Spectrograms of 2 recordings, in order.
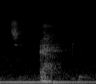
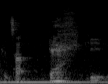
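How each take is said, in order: First: Ekki with a soft breath before the k; right ekki. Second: Ekki with a harsh German Bach ch; wrong ekki. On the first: Teacher showing the right way to say ekki, soft breath. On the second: Teacher showing the wrong way to say ekki, harsh ch. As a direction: ekki said as ech-ki, throat scrape. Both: Shown as a demonstration. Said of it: "It's not ekki, it's ekki".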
